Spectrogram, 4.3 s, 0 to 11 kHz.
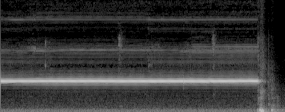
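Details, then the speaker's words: Rare Dicon 400L photoelectric smoke alarm, on test: piercing steady high tone near 3 kHz for about four seconds then abrupt cutoff; owner suspects falsing, alarm acting erratically, cause unclear. "It's just it's doing this like weird thing where it's like, I don't know, like kind of like a thing of what my 769 ACL was doing, where it was like buzzing like a little bit, but this one's like going off pretty loudly."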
